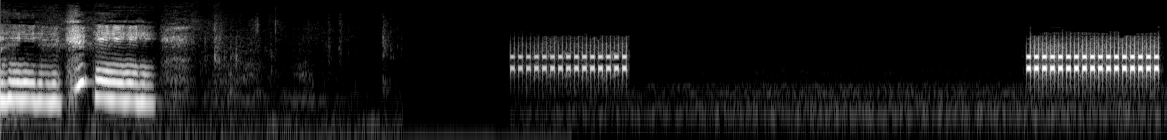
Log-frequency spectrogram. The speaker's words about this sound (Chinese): 熄机啦，都叫你熄机啦，睇戏冇电话响嘛。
